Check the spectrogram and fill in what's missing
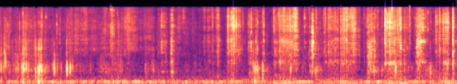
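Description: A small knife cuts brittle flakes from a solid, dry, cream-colored oval soap bar held in the hand. It makes a quick run of crisp, crackling scrapes and short bright snaps over a steady low hum.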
